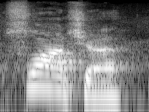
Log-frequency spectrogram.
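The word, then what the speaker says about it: sláinte: it okay so the irish cheers in is pronounced slancha it means health if you're feeling brave how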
